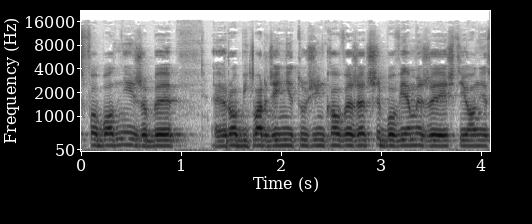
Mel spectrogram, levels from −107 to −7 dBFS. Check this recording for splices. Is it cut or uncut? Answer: cut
